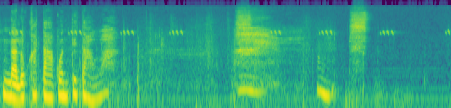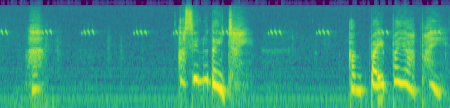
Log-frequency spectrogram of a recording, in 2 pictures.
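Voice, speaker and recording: A woman's voice: sits high, background noise, exaggerated voice. A woman playing a plaintive young bride unhappy with an arranged marriage, with an Ilocano accent, in a comedy drama. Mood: startled, hushed. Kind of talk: Filipino comedy-drama dialogue.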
